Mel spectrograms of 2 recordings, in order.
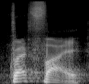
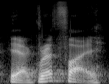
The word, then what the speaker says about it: gratify: 그다음에 이제 gratify, gratify, 이것도 이제 마찬가지로 h가 이렇게 들어가 있죠.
